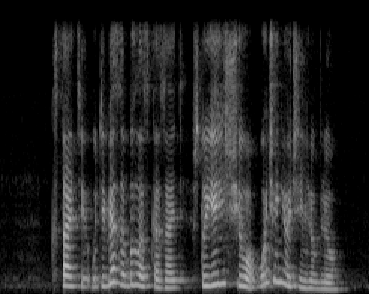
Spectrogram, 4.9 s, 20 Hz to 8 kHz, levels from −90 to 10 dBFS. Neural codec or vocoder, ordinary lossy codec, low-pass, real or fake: vocoder, 22.05 kHz, 80 mel bands, HiFi-GAN; none; 7.2 kHz; fake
